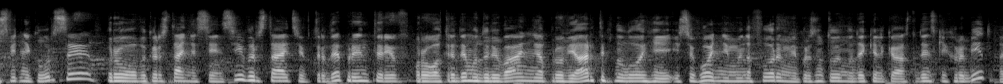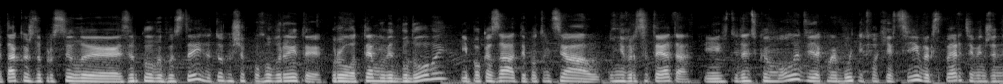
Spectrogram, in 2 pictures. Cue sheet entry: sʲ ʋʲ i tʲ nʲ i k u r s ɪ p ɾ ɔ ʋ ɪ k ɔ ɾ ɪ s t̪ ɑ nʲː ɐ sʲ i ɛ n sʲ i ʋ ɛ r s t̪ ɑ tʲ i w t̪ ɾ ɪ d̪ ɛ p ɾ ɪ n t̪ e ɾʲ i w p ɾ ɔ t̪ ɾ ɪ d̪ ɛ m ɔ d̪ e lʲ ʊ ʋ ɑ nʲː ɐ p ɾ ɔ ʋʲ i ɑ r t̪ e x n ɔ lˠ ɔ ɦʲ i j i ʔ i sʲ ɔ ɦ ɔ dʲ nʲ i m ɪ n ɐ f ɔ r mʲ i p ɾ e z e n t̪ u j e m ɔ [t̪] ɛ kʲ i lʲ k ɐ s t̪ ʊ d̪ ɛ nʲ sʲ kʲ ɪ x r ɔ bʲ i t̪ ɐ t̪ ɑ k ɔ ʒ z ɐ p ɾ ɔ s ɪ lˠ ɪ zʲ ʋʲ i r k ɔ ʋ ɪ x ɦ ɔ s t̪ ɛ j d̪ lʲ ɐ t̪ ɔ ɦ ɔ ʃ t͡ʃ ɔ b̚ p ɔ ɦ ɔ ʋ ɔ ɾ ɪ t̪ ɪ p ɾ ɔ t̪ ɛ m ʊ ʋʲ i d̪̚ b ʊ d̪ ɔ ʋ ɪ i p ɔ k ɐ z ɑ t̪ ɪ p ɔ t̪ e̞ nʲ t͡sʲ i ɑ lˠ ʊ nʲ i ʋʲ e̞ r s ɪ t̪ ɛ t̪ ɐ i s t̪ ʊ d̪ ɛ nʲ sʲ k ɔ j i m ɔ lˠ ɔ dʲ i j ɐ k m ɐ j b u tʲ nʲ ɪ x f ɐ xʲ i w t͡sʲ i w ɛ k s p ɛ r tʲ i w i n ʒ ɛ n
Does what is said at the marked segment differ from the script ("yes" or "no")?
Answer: yes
